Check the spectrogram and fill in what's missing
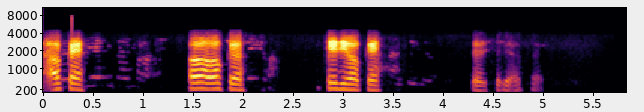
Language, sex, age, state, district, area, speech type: Malayalam, female, 60+, Kerala, Thiruvananthapuram, urban, conversation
